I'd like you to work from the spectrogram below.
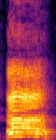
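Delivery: sharp high scream. Acted. The healed woman screams out, piercing and high. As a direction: let out a piercing cry. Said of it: "something screamed".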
